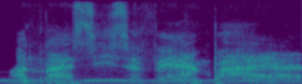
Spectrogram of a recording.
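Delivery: leaned-in, very soft, hushed, breathy whisper. Speaking in character while leaning over to someone: whispering. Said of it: "I lean over and I whisper".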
